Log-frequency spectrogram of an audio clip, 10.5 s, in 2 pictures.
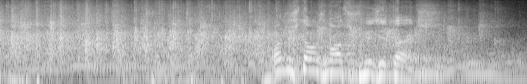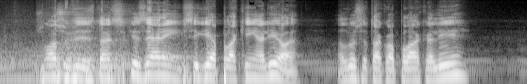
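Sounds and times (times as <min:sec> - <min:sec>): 
audience clapping hands: 0:00.0 - 0:05.2
speech: 0:02.8 - 0:04.3, 0:05.6 - 0:10.0.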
